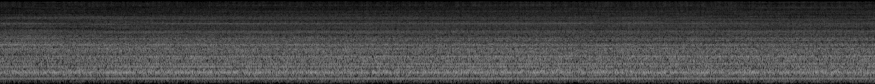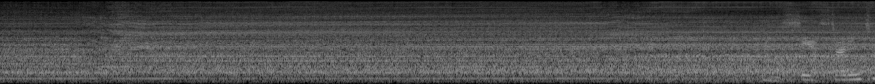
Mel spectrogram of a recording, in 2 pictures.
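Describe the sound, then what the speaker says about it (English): A heat gun blows a steady, loud whirring hiss of hot air onto Nuvo Mousse for junk journal ephemera, running continuously throughout with a slight shift in tone partway through and no talk over it. "So you're going to hear my heat gun here."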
